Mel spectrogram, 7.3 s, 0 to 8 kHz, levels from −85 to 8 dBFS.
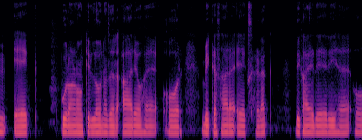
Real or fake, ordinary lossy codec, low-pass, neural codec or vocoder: real; none; none; none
